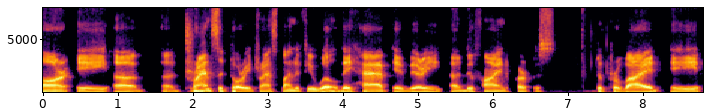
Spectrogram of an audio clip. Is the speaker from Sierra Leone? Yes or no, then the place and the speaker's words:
no; India; moved away as an adult; I grew up in India during my early years and immigrated to the West in the late 80s, right after medical school.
